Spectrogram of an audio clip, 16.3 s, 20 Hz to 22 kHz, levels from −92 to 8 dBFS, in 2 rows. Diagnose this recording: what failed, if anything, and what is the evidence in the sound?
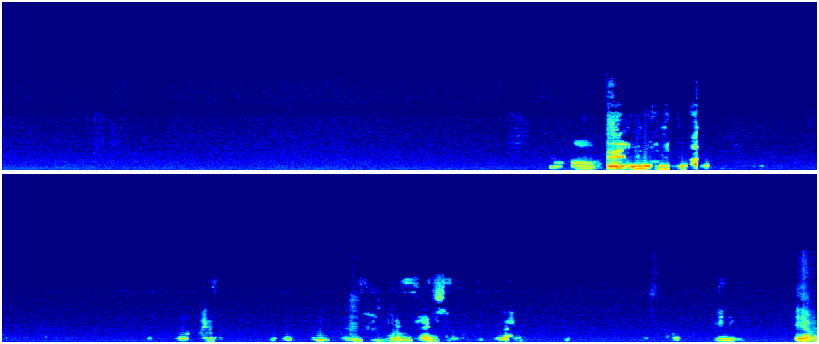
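Other side's voice leaking through, from 6.02 to 7.1 s, with brief faint scraps at 11.62, 12.47 and 15.36 s. This is a call-processing failure. A second voice is heard in the channel, and the first stretch is roughly 10 dB louder than the talker. It was likely loudspeaker pickup that the echo canceller failed to remove from the microphone signal.

Speech suppressed in double talk, from 9.41 to 10.58 s and from 10.77 to 15.54 s. This is also a call-processing failure. The talker's level dips, by as much as about 40 dB at the deepest points, while both sides speak. The likely cause is an echo canceller that could not separate the talker from the echo and turned both down.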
